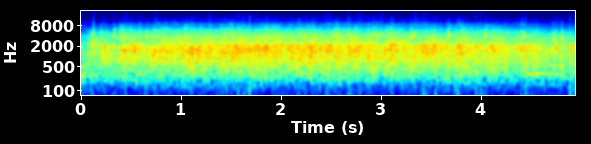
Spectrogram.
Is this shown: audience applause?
yes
